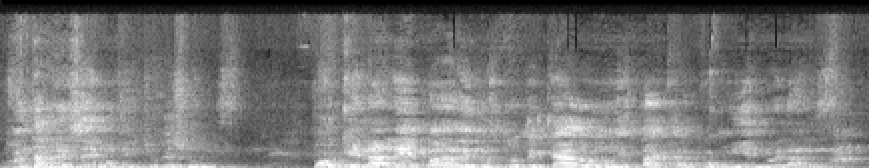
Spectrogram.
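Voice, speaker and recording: Very high-voiced male pastor in an echoey church. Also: moderate pace, far from the mic, crowd noise. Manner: preaching with rhetorical questions to the congregation. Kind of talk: sermon. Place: church sanctuary.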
